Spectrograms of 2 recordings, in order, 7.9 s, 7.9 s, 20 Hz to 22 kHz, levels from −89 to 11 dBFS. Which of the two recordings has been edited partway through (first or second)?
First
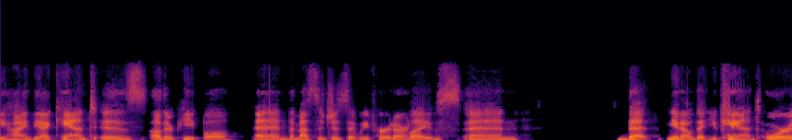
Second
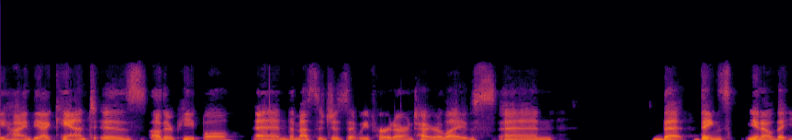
first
